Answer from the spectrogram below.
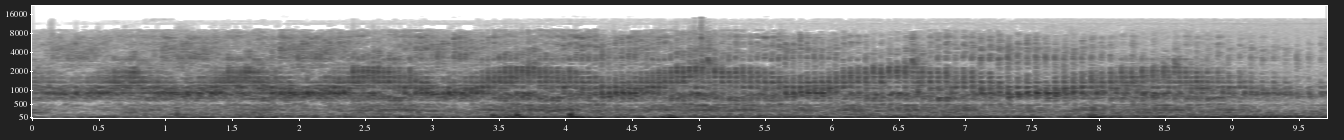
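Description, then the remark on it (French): A prize wheel spun to draw a giveaway winner gives a loud, continuous whirring rattle with rapid repeated ticks that carry on for the whole stretch, with no voices. “Allez, on va lancer la roue.”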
